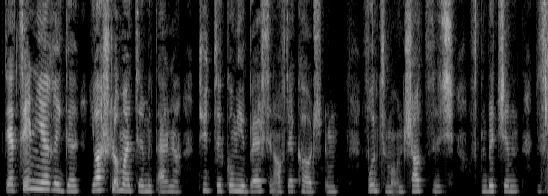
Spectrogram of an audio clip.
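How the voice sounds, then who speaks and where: Slow-reading woman narrating a children's book. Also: fairly high pitch, gravelly, sharp tone. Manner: unpolished, stumbling over words. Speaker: reader.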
